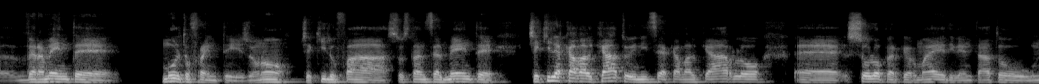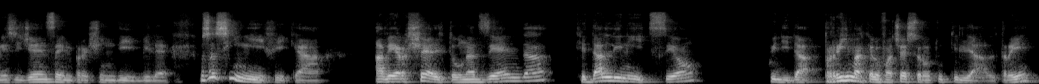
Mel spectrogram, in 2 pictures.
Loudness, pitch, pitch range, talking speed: -24 LUFS, 115 Hz, 100-130 Hz, 120 wpm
